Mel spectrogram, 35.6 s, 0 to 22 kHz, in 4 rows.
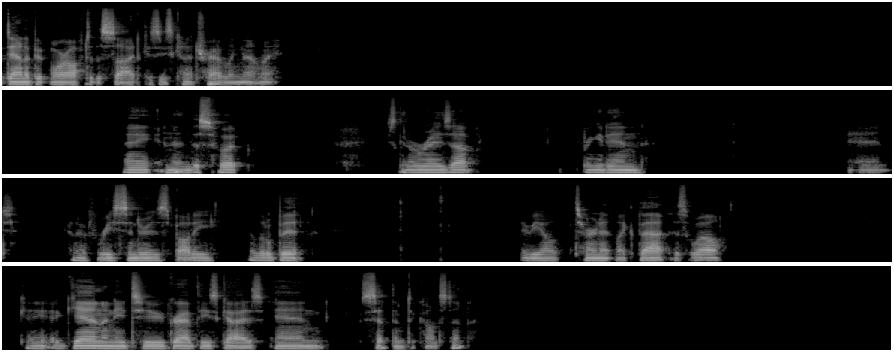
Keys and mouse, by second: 0.7 middle click, 1.5 middle click, 2.1 middle click, 3.0-8.8 drag, 9.2 click, 9.6-10.7 middle drag, 11.0 middle click, 12.6 g, 13.5 middle click, 14.2 g, 15.1 middle click, 16.4 click, 16.8 middle click, 17.2 g, 19.4-21.5 middle drag, 22.4 middle click, 22.6 r, 23.5 middle click, 24.6-26.2 drag, 26.5 b, 28.9-30.0 right drag, 31.1-35.5 drag.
